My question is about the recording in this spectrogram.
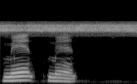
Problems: constant background noise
